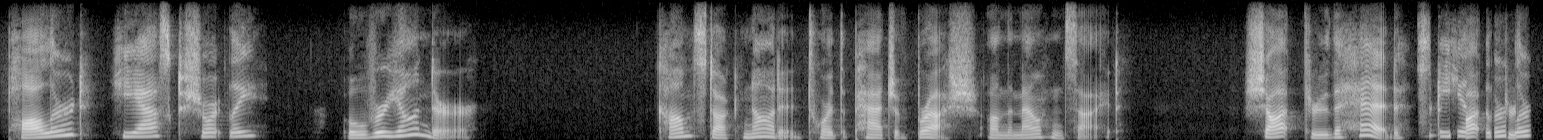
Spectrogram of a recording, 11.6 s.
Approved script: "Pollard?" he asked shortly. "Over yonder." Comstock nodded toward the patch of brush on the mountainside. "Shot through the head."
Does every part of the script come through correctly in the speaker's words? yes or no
no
